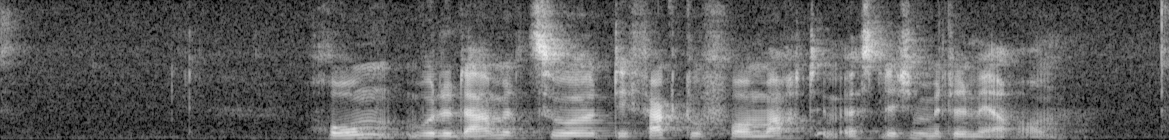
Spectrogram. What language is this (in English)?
German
